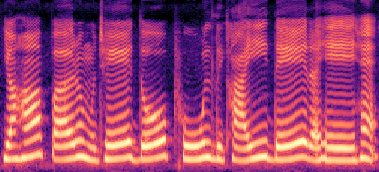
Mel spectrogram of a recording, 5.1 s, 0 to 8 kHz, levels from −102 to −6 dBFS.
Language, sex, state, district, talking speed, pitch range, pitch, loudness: Hindi, female, Madhya Pradesh, Katni, 105 wpm, 225-260 Hz, 235 Hz, -12 LUFS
